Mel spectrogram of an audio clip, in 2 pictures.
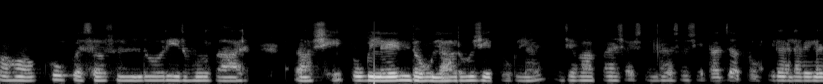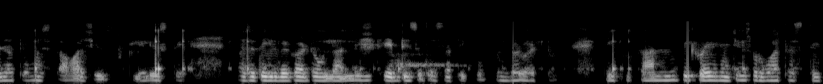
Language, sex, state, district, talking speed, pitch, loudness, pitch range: Marathi, female, Karnataka, Belgaum, 90 wpm, 180 Hz, -24 LUFS, 175-185 Hz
